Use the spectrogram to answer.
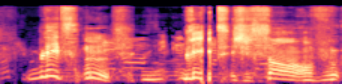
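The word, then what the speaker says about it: Blitzø: On prononce pas le haut. Blitz, Blitz, je sens en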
